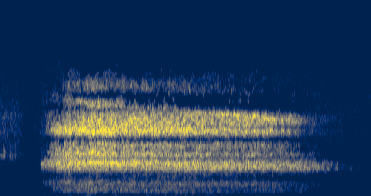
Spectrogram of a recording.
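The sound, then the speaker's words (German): A single long, forceful exhale made with the mouth closed and a narrowed glottis, like fogging a mirror, a steady breathy hiss lasting about four seconds before trailing off, with no talking. “Du möchtest den Mund leicht zu öffnen und dann dieses Geräusch von, als würdest du gegen einen Spiegel atmen, zu erzeugen. Funktioniert auch mit geschlossenem Mund, dann hört sich's vielleicht so an.”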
